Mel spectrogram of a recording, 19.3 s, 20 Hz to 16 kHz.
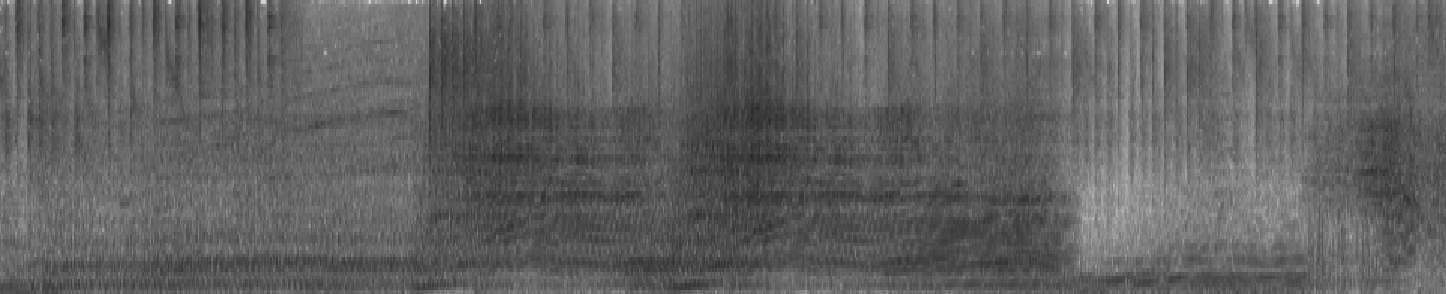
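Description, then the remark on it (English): A Ford Mustang Dark Horse and a Mustang GT drag race side by side from a dig, loud V8 engines roaring and climbing in pitch through several rapid upshifts, with a brief tire squeal near the start and no talking. “So from a dig, Dark Horse on the left, GT on the right.”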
